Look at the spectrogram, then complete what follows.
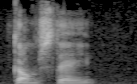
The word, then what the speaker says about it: Kampsteen: My name there is or Kampsteen, or the way we pronounce it, Kamsteen.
